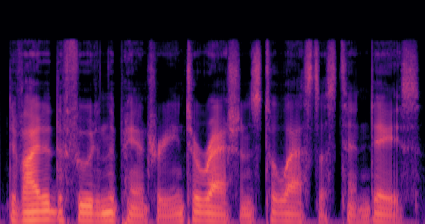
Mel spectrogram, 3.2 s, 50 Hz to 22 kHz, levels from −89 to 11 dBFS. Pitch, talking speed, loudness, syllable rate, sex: 85 Hz, 265 wpm, -23 LUFS, 6.2 syllables/s, male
